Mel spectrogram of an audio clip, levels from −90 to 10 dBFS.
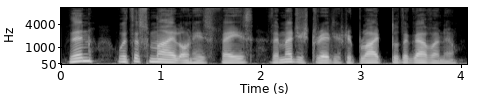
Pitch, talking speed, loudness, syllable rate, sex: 125 Hz, 190 wpm, -18 LUFS, 6.0 syllables/s, male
